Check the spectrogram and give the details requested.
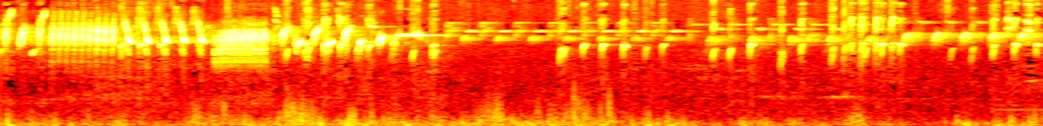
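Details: Goldfinch singing for training starts with two buzzy rasping trills, then shifts into a looser series of clear, repeated high tinkling notes and scattered chirps, with quiet low rumble beneath.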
